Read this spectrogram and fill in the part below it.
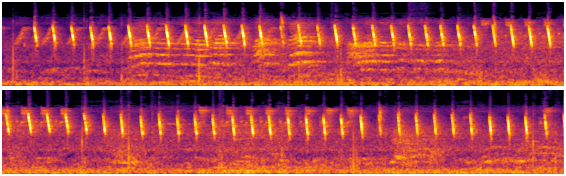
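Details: Used to provoke other prinias into singing, a bar-winged prinia calls in a long unbroken series of sharp, high chipping notes, about three per second, with faint softer chirps of another bird behind.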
